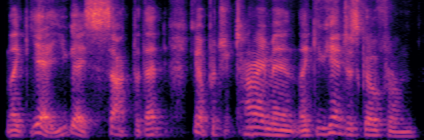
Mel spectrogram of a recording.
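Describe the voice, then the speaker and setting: A man's voice: medium pitch, animated, normal speed, slightly rough. A man co-hosting a sports podcast, ranting casually and with lots of swearing. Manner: profane, fired-up ranting. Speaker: podcast co-host.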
